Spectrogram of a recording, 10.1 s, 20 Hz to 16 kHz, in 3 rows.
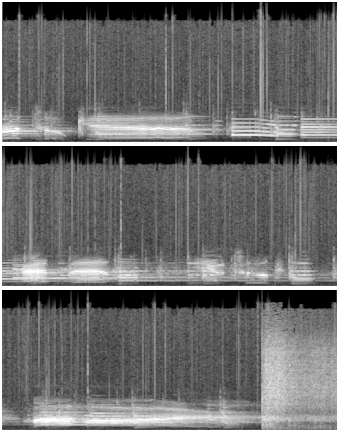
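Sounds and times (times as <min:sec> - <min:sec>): man singing: 0:00.0 - 0:09.3
band accompaniment: 0:09.3 - 0:10.0.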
